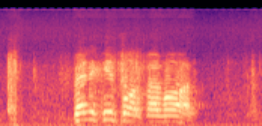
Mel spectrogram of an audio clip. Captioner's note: Spanish spoken audio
